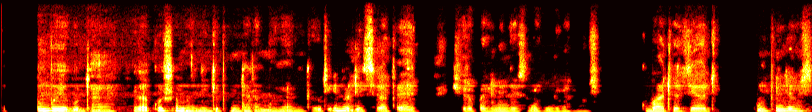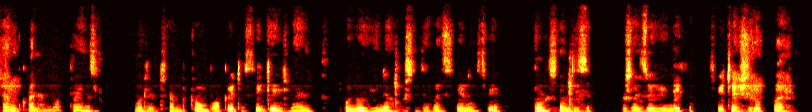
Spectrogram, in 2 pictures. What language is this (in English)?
Ndau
